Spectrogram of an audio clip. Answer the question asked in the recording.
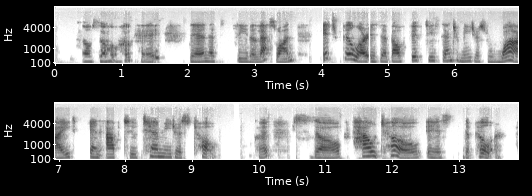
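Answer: Up to 10 meters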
